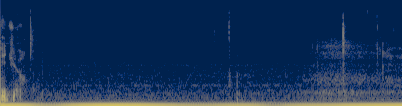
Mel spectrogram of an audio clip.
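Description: Pause in a lecture recording: a steady low hum runs throughout, with a few faint clicks and a soft breath near the end.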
